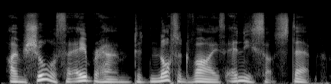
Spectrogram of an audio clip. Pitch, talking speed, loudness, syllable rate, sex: 130 Hz, 180 wpm, -19 LUFS, 5.0 syllables/s, male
